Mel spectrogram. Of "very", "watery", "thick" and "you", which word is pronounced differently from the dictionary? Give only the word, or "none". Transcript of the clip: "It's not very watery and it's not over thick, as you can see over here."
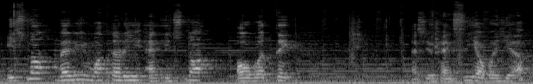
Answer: thick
